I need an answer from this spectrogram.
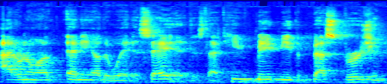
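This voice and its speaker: There is audible room echo and noticeable background noise as a man speaks in a medium pitch. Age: 60s. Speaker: clinic patient. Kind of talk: testimonial. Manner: halting, many fillers and repeats.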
